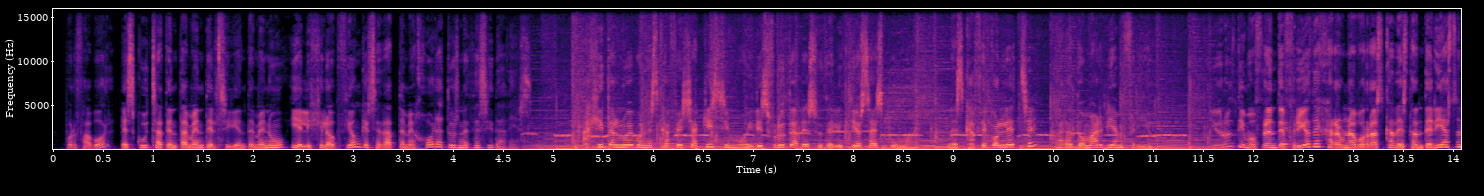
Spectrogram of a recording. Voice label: SPANISH; Mexican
